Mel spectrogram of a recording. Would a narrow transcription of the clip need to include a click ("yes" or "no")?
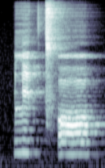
no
